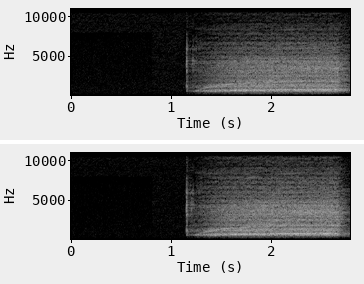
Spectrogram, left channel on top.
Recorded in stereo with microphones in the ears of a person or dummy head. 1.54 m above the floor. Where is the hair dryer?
25° right (ahead or behind), 3 m.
